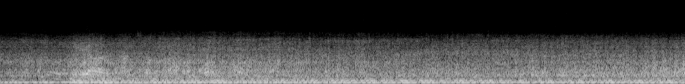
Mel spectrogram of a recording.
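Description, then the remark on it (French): A tank's engine idles loudly and steadily at a street corner in a city centre in 1956, a deep rumbling drone with a throbbing low hum that holds constant throughout, with faint background noise mixed in. “En voici un d'ailleurs, dont le moteur est en marche, et vous pouvez l'entendre ici.”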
